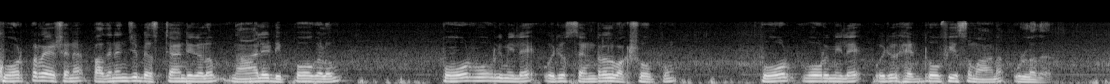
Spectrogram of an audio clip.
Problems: constant background noise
